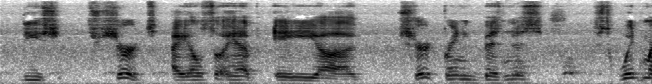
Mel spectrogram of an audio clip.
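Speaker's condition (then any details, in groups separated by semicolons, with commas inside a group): Sca15, spinocerebellar ataxia type 15; diagnosed about 25 years ago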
